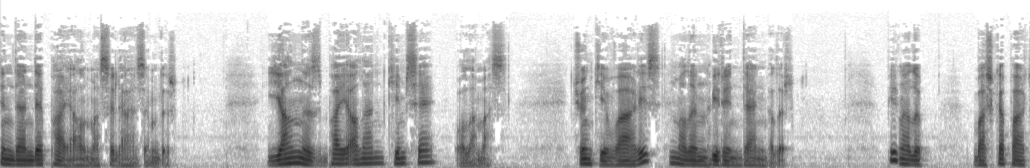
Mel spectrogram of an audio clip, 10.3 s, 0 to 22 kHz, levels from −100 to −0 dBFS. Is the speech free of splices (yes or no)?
no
